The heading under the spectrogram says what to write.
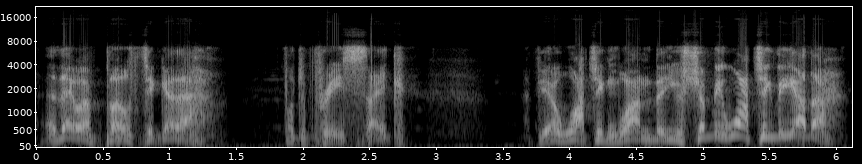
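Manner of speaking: put-on cranky old wizard, voice climbing; scolding wizard.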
